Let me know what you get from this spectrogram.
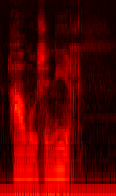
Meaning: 1. almoner 2. Roman Catholic chaplain, padre
- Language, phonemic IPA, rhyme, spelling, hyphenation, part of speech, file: Dutch, /ˌaːl.mu.zəˈniːr/, -iːr, aalmoezenier, aal‧moe‧ze‧nier, noun, Nl-aalmoezenier.ogg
